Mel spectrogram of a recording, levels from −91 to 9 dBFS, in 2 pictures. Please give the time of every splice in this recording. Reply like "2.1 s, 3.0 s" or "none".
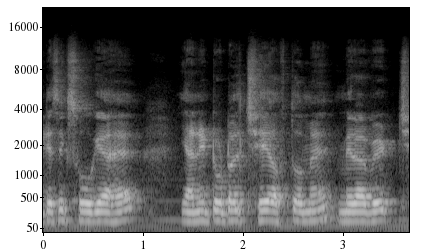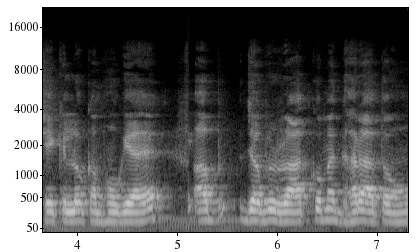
5.2 s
